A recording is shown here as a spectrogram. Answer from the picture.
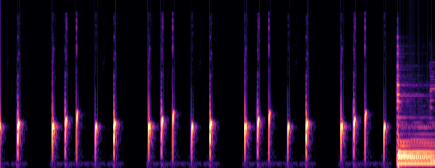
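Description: An edited-in intro sound effect: quick plopping pops in bursts of about five, roughly one burst a second, with dead silence between bursts.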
